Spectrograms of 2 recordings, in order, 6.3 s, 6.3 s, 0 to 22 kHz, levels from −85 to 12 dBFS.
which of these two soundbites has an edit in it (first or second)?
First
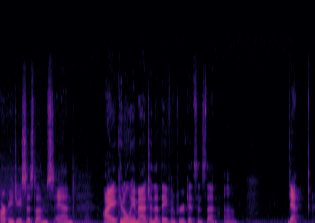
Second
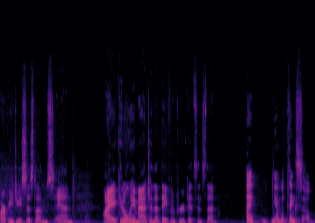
first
